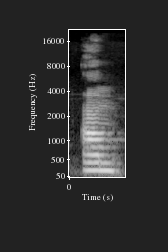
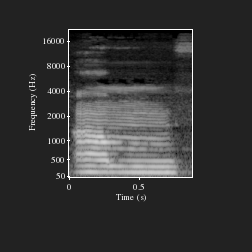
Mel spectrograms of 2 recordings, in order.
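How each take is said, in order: First: The filler sounds confident, like a full stop. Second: The filler sounds hesitant and trailing off. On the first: The speaker is sure of what comes next. The speaker calls it right. "His um sounds very congruent and confident and with a lot of certainty" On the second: The speaker is searching for what to say. The speaker calls it wrong. "He wouldn't say"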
